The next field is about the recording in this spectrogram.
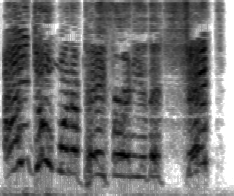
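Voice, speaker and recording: A high-voiced man tears through an exasperated stand-up rant, swearing freely and building to shouts. The delivery is performed comedy, pitched well above the usual male range. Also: lively intonation, moderate pace, no echo. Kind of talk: ranting stand-up monologue.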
